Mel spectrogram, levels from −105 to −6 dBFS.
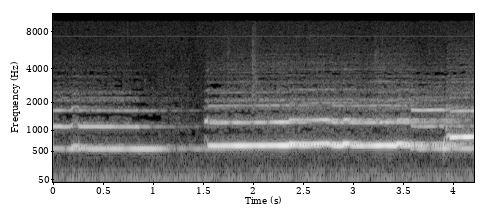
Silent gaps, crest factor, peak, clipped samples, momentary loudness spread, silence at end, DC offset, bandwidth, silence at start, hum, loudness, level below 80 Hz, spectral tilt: none; 12 dB; -12 dBFS; under 0.1%; 10 LU; 0 s; under 0.1%; 5.4 kHz; 0 s; none; -24 LUFS; -58 dBFS; -4.5 dB/octave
